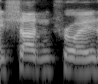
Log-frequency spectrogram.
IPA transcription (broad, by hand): ˈʃa.dənˌfɹoɪd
